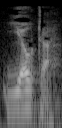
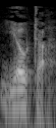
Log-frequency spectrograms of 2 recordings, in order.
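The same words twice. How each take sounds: No difference in how they are said.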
